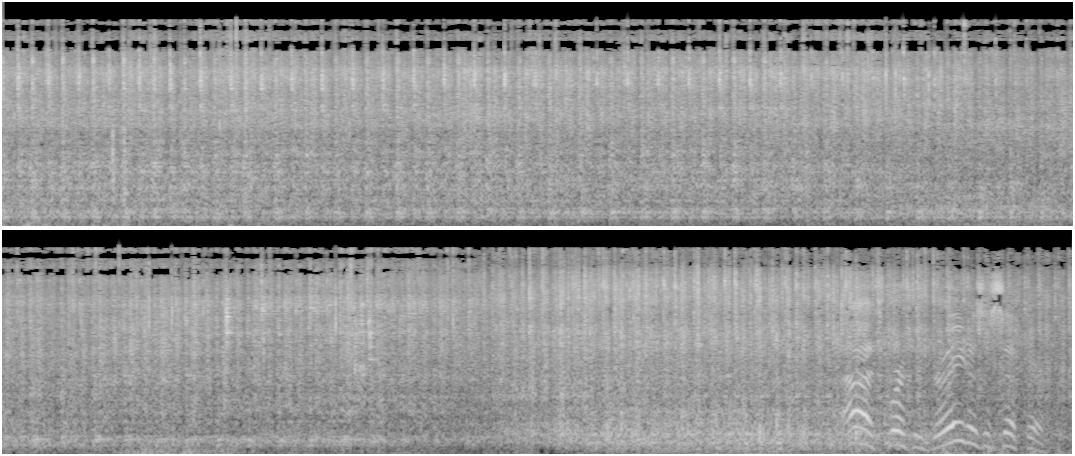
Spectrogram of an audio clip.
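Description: A motor-driven soil sifter rattles and hums steadily.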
